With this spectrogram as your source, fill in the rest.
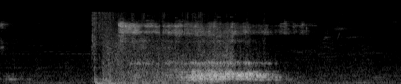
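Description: A video game's teleport effect whooshes and hums.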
